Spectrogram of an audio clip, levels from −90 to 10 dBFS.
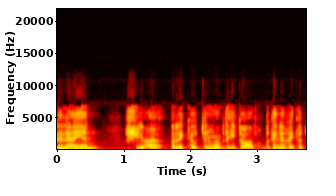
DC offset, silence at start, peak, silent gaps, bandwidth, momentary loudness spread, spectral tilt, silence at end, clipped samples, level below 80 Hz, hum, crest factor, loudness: under 0.1%; 0 s; -4 dBFS; none; 11 kHz; 6 LU; -2 dB/octave; 0.05 s; under 0.1%; -50 dBFS; none; 18 dB; -20 LUFS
